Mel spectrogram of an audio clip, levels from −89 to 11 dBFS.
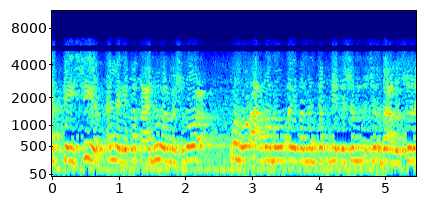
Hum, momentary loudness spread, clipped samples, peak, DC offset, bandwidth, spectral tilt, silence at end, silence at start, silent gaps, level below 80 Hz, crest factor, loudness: none; 3 LU; under 0.1%; -4 dBFS; under 0.1%; 5.4 kHz; -8.5 dB/octave; 0 s; 0 s; none; -48 dBFS; 12 dB; -17 LUFS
